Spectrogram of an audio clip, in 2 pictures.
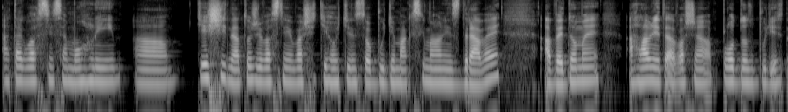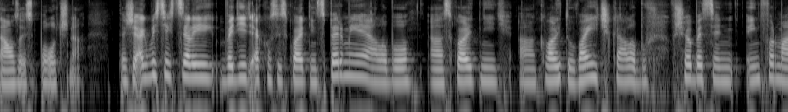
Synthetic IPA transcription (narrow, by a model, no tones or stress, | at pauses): ʔat̪aɡʋlasɲɛsamɔɦli | cɛʃiɟnat̪ɔʒɛʋlastɲɛʋaʃɛcɛɦɔcɛnst̪ʋɔbuɟɛmaksimaːlɲɛzd̪ɾaʋɛːʔa̰ʋɛd̪ɔmɛː | ʔa̰ɦlaʊɲɛt̪a̰ːʋaʃa̰plɔd̪nɔzɟ̚buɟɛna̰ɔzajspɔlɔt͡ʃna̰ː | t̪aɡʒɛʔaɡbiscɛxt͡sɛliʋɛɟɪɛɟakɔsiskʋalit̪ɲicspɛɾmiɛalɛbɔskʋalit̪ɲickʋalit̪uʋajit͡ʃkaalɛbɔfʃɛɔbɛt͡sɲɛɲinfɔɾmaː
